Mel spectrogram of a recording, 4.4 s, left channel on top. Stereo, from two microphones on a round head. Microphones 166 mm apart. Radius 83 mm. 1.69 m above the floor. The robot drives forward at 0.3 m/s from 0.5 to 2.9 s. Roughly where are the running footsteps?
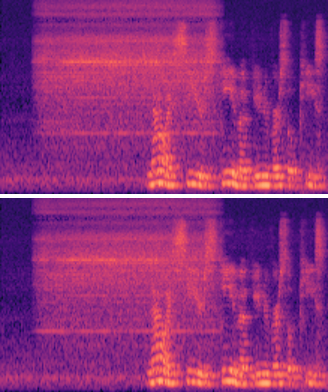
No running footsteps in this recording.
